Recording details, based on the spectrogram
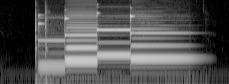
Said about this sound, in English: Have you ever watched old TV shows and, like, on NBC, they got that thing they play? It's like a xylophone. But you know what? You know what you're watching because it has that sound? Well, this is the sound for the Happy Daily.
